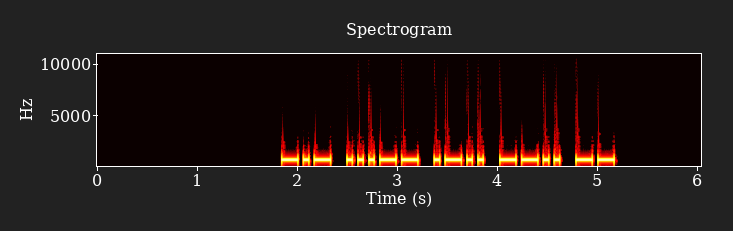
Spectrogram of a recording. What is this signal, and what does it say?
Morse code, heard as a keyed tone, about 22 wpm, 700 Hz. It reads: K3LZM
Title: USA Call Signs - 5 Characters - Repeated 3x - 22wpm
